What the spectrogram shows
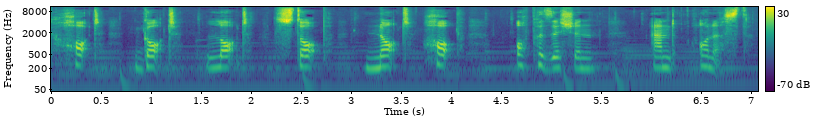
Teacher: the lip shape is very round and quite small and so it's not very long wide like some of the previous vowels we talked about it's very short and very round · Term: Short Round o sound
